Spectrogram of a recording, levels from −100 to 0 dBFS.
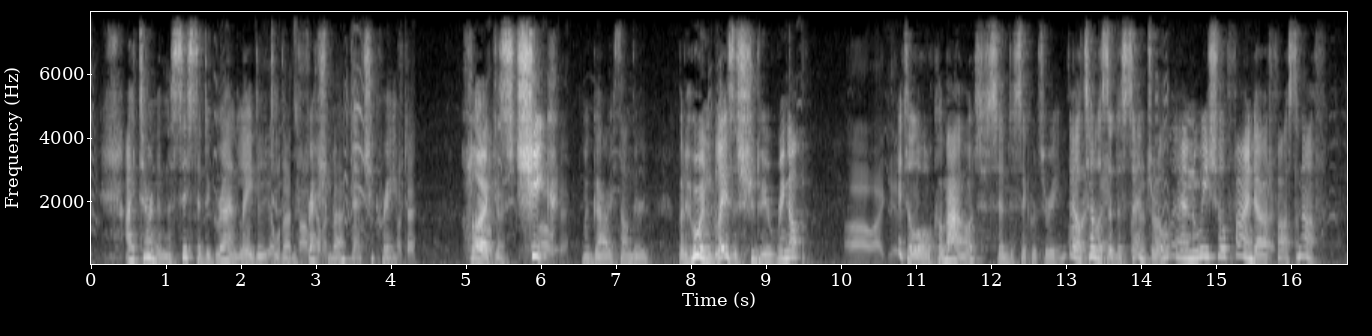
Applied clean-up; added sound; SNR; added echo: none; Gull, seagull; 17 dB; none.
